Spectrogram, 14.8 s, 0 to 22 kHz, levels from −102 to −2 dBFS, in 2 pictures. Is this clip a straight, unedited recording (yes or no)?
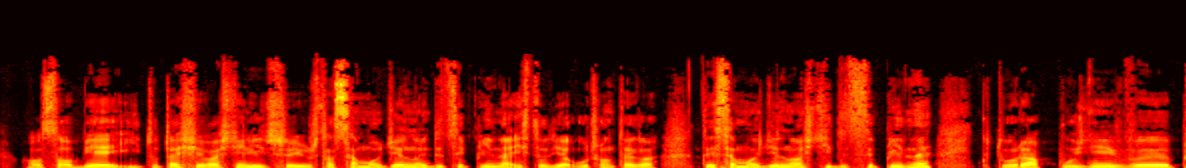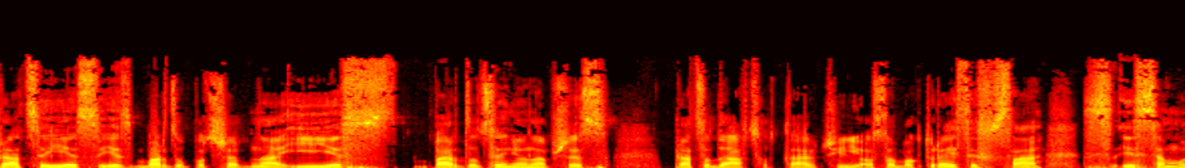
yes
